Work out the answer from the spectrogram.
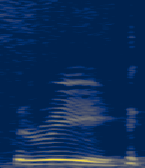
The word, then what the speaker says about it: three: Então, quando você tem o TH em inglês, você coloca a linguinha para fora, assim. three.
